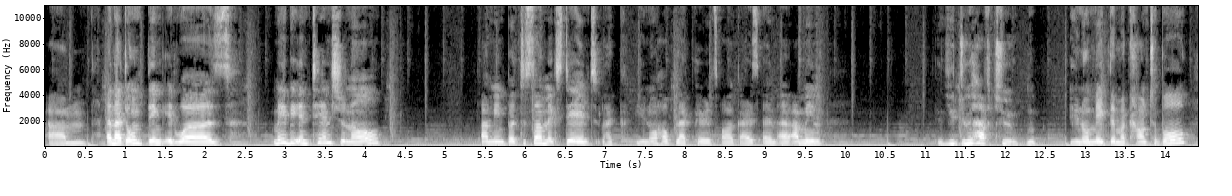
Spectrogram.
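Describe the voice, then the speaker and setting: A woman's voice: medium pitch, a little slow, dark tone, soft background music. A South African woman in her twenties, talking casually to camera, rambling and correcting herself as she goes. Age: 20s. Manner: chatty, rambling, self-correcting. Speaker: YouTuber. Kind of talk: casual get-to-know-me chat.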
